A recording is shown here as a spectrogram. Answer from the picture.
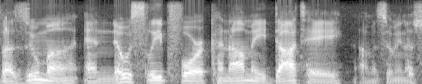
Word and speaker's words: Kaname Date: Factory, Guardians of Azuma, and No Sleep for Kaname Date. I'm assuming Yes, that's how you sir.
